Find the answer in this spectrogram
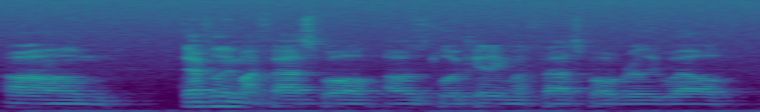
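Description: A man speaks at a low pitch and a fairly quick pace, with little pitch movement. Room echo is audible.

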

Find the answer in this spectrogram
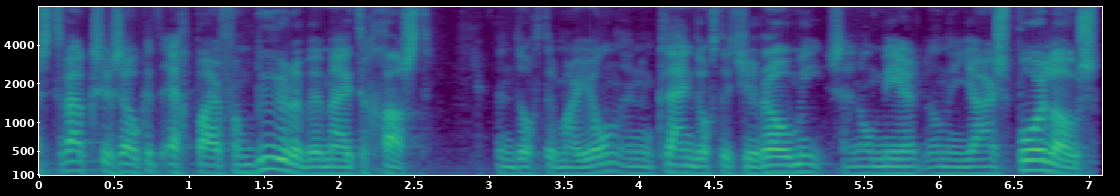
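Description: Speaking at a fairly slow pace, a man keeps ordinary pitch variation. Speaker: TV presenter. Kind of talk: broadcast presentation. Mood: serious, measured. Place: studio.

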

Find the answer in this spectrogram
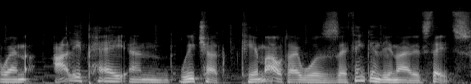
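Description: Faint music sits in the background. Over it, a man talks at a moderate pace. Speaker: professor being interviewed. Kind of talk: interview answer. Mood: relaxed, amused. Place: studio. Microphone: lapel.

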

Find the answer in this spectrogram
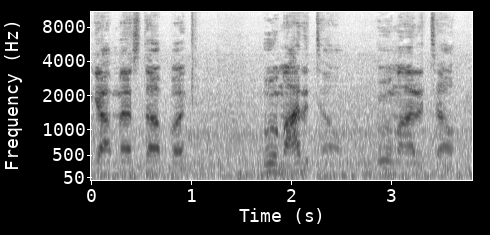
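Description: Loud background noise sits behind a dry sound with no echo. The pace is moderate. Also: man. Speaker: prepper channel host. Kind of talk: casual talk to camera. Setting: in a car. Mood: joking, relaxed. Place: car. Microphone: phone near.

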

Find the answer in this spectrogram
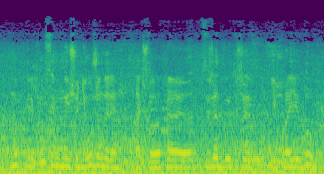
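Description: A man speaks over loud background noise. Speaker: travel vlogger. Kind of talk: casual vlog chat. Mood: cheerful, relaxed. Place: shop. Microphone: phone near.

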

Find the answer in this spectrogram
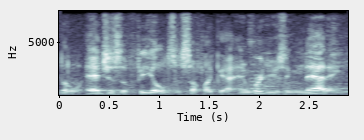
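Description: Noticeable background noise sits under the recording. Over it, a man speaks at a fairly quick pace. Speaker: interviewee. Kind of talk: interview answer. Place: meeting room.

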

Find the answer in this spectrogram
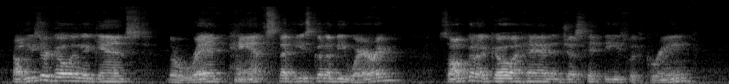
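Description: A man speaks at a moderate pace with ordinary pitch variation, some audible room echo and light background noise. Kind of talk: casual tutorial chat. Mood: relaxed, playful. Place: workshop. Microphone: camera far.

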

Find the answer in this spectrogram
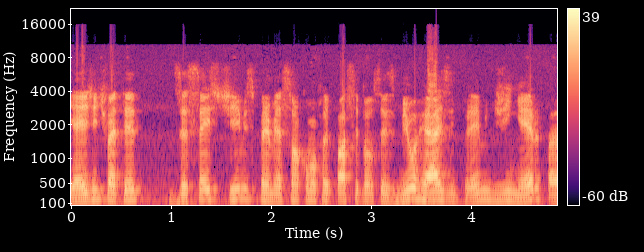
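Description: Talking at a very fast pace, a man keeps his fairly high voice at a fairly even intonation. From Brazil. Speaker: gaming livestream host; stream host. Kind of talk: casual chat. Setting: live stream with Skype call. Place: home room. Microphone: headset.

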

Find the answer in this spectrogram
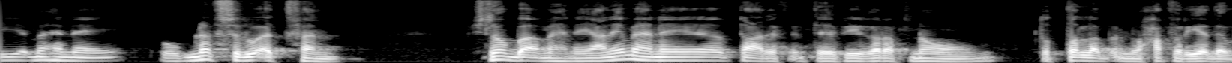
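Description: Over a quiet background, a man talks at a fairly slow pace in a fairly low, dark, mellow voice with ordinary pitch variation. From Syria, Damascus. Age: 50s. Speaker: wood carver. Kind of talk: interview testimony. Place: workshop.

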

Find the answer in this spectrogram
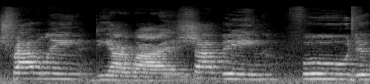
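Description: A woman with an American accent speaks very slowly, her voice fairly high with ordinary pitch variation. Noticeable background noise and audible room echo fill the recording. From Chicago, West Side. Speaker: YouTuber, esthetician. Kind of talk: casual vlog Q&A.

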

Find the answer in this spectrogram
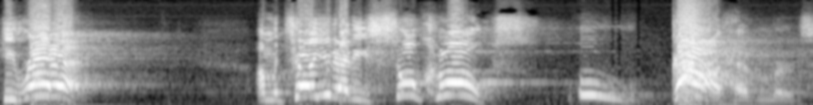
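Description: A man with an extremely high pitch speaks fairly slowly in an animated tone with lively intonation. His loudness swings widely, with long, frequent pauses against a quiet background. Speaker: pastor. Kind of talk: sermon. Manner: animated, preaching with call-and-response. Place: church. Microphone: lapel.

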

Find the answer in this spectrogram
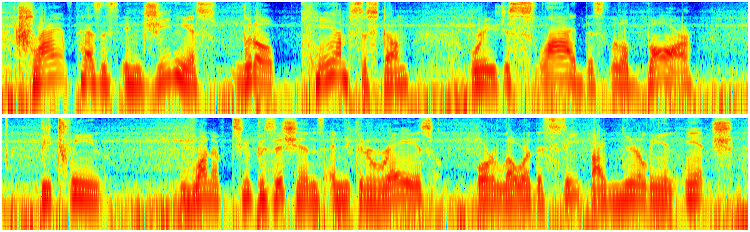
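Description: At a very slow pace with long, frequent pauses, the voice comes through in dry sound with no echo over light background noise. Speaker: motorcycle reviewer. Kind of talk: commentary. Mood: relaxed, appreciative. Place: motorbike.

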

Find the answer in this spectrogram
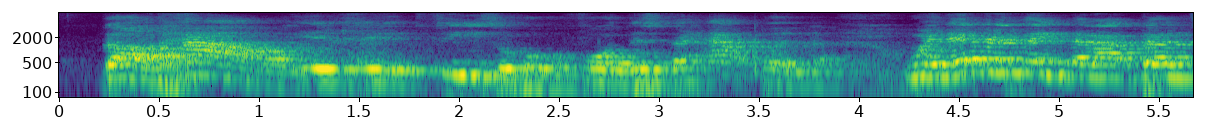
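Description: With strong room echo and light background noise, a man's voice makes very wide pitch swings. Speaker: preacher. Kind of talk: sermon. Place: church.

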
